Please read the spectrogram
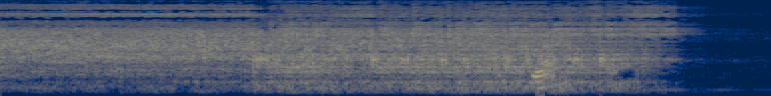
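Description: A soda maker carbonating water gives off a loud, steady gassy hiss for about three seconds before it cuts off abruptly into silence.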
